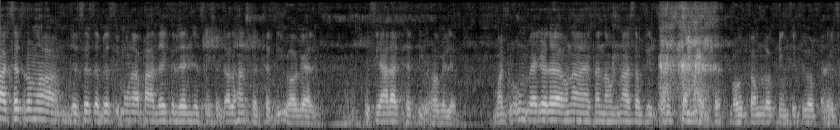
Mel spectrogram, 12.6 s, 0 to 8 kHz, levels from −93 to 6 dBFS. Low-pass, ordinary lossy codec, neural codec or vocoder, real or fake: none; none; codec, 16 kHz, 4.8 kbps, FACodec; fake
